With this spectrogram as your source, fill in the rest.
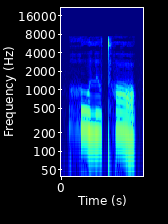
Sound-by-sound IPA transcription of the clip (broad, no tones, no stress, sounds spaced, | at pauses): h o lʲ o tʰ ɒ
